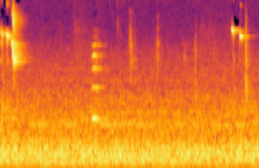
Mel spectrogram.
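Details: Lillian Louise, a pet capuchin monkey, is at play indoors with a cat named Tootie Pie, who steals her monkey biscuits. Two brief, thin, very high chirps come at the start and near the end, with a faint squeak between them over quiet room noise.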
